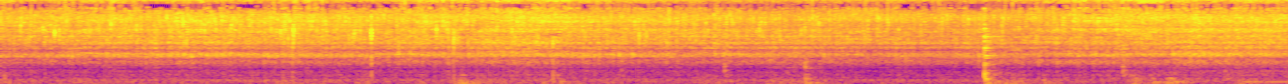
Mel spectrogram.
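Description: Pork chops sizzle in a pan just after being flipped, a steady broadband frying hiss running close and continuous, with a few faint clicks and a brief sharper crackle partway through.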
